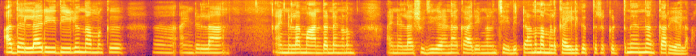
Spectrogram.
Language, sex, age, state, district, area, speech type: Malayalam, female, 18-30, Kerala, Kasaragod, rural, spontaneous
